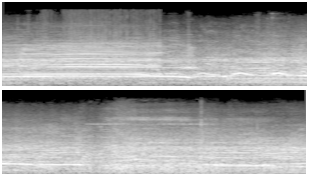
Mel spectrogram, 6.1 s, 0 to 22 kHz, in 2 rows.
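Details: Limousin crossed with Peranakan Ongole (Pegon) cattle, with a calf of the cross named, recorded 18 May 2018 during Ramadan; a long level moo falling at its end, then wavering, undulating lowing, with other cattle calling and background noise.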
